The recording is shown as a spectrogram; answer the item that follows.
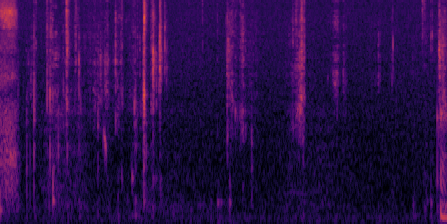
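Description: Faint crackling and light clicks of paper and a chipboard sticker sheet being handled, mostly in the first half, with a soft tick near the end.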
